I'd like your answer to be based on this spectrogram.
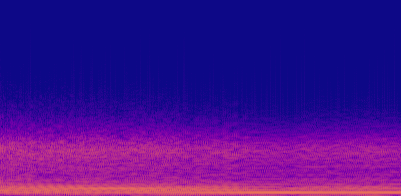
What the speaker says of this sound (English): if you were maybe to like push this with the distortion pedal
